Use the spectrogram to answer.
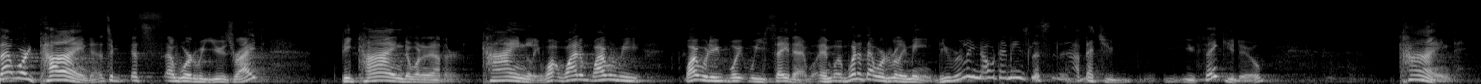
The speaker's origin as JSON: {"language": "English", "region": "Kentucky", "country": "United States", "tie": "born or raised there", "said": "Are we too far from Kentucky now? No. I grew up in Kentucky."}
